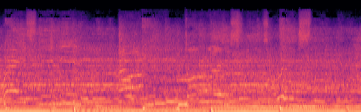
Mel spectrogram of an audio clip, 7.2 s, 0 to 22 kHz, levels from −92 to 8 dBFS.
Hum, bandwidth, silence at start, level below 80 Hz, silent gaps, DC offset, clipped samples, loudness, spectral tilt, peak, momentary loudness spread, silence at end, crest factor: none; 13.5 kHz; 0 s; -16 dBFS; none; under 0.1%; under 0.1%; -14 LUFS; -5.5 dB/octave; 0 dBFS; 3 LU; 0 s; 12 dB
